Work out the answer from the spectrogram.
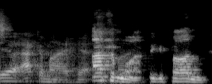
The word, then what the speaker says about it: Akamai: Akamai, is that how it's pronounced? Yeah, Akamai.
